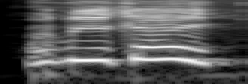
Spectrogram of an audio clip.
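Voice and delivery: hammed-up innocent question; mock innocent surprise. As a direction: play dumb to Hammy. Cellmates playing innocent.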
